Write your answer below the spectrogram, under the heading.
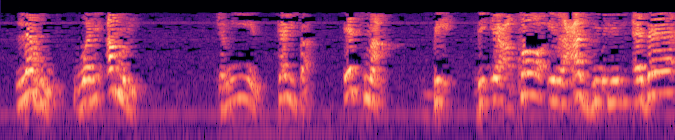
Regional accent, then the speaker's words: Egypt; أنا في بلدي مصر مستقر، لا أريد السفر إلى أي دولة

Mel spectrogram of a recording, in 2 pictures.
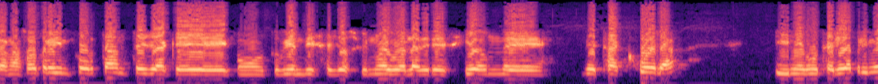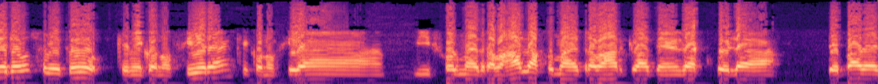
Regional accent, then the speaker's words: Córdoba, Andalusia, Spain; yo ya le digo, soy provengo de Córdoba

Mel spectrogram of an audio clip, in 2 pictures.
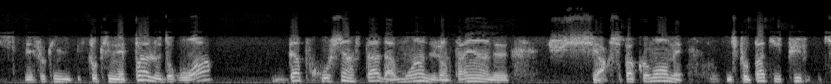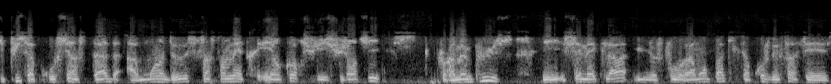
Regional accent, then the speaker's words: Marseille, Provence-Alpes-Côte d'Azur, France; Justement, en tant que Marseillais

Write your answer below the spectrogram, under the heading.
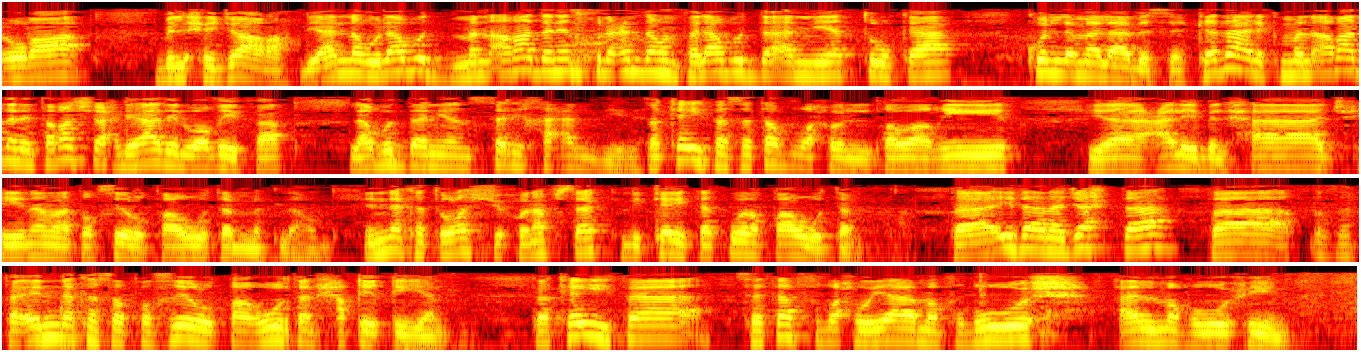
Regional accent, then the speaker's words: Jordan; قبل أن ينزل الانتخابات البرلمانية عندنا في الأردن

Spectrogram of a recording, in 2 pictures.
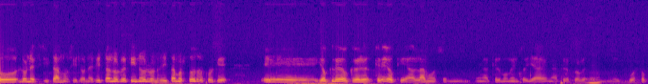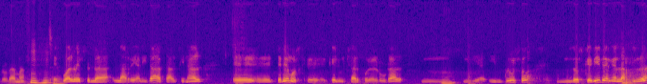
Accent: Galicia, Spain; los gallegos, pues me imagino que como los vascos, el terruño nos puede en muchas ocasiones. Y el hecho de que bueno, pues que nos hemos criado ahí en el pueblo

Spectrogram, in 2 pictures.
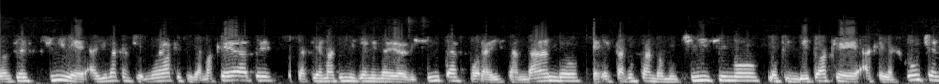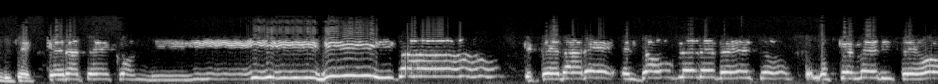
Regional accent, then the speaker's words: Cali, Valle del Cauca, Colombia; me alegra decirle que ahora que soy yo de Prados del Sur y Colón para el mundo entero.

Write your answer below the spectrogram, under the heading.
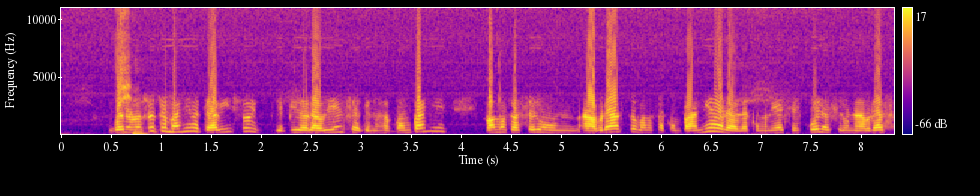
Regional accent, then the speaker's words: Buenos Aires, Argentina; porque soy de la Ciudad de Buenos Aires, de provincia, trabajo en las dos partes

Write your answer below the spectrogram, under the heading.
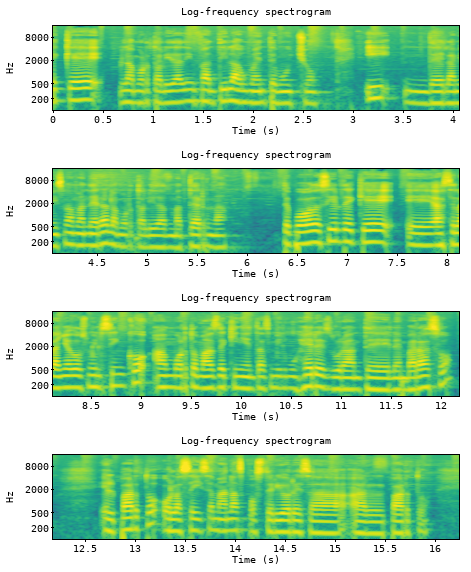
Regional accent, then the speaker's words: Bolivia; una realidad que tal vez la he vivido como médico en mi país

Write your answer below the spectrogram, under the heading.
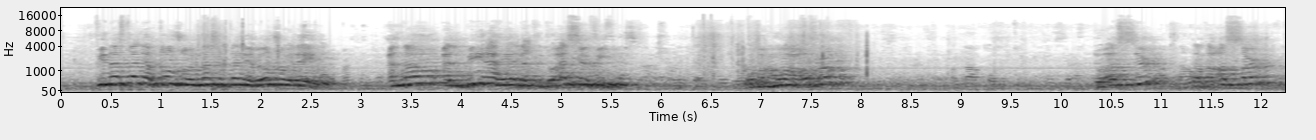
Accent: Egypt; احنا كمصريين دايما نهتم بالماضي.

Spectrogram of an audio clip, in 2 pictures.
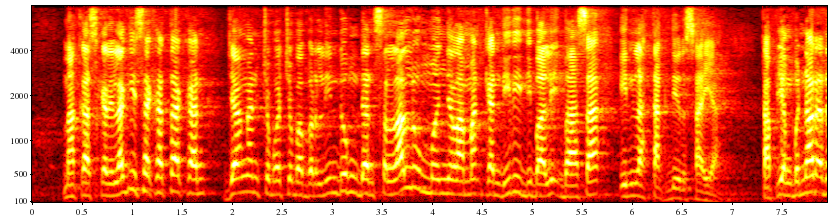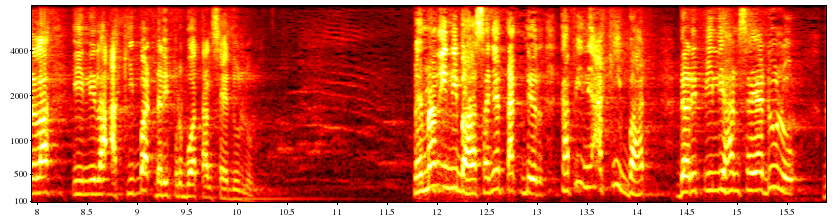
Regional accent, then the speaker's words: Pariaman, West Sumatra, Indonesia; born there; Saya lahir di kota Pariaman. Saya lahir sebagai anak Minang.

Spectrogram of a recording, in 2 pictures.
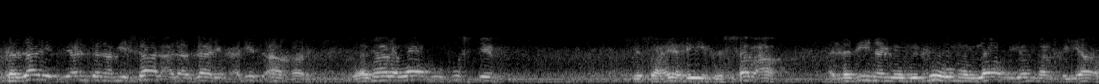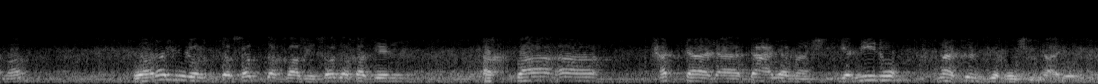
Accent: Syria; عادة هون بيعملوا عندنا في الشام بين الأذان الأول والأذان الثاني ربع ساعة

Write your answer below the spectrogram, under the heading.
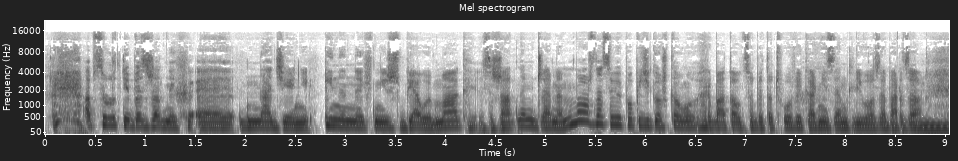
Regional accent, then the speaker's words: Poznań, Greater Poland Voivodeship, Poland; pamiętaj, że jestem z Poznania, więc rzeczywiście tak pytam o to.

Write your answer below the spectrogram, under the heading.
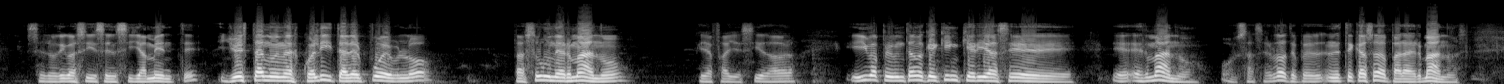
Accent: Castile and León, Spain; born there; nací en España, pero más concretamente en una provincia que se llama Palencia, que está al norte de Madrid, a unos 200 kilómetros. Y el pueblito, para que se den una idea, en este momento tiene 8 o 10 habitantes.

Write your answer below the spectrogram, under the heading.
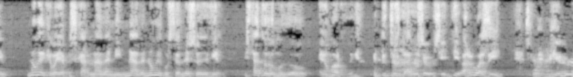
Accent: Galicia, Spain; eu, como moito galego, son un poquinho do lugar.

